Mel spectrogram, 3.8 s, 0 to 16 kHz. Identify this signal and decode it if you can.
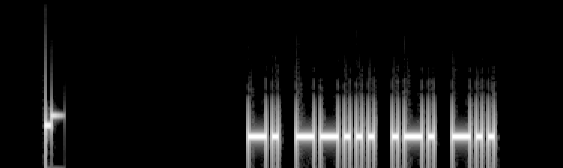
Morse code, heard as a keyed tone, about 32 wpm, 700 Hz. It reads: N7RD
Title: Easy Call Signs - 30wpm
